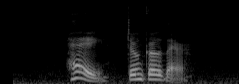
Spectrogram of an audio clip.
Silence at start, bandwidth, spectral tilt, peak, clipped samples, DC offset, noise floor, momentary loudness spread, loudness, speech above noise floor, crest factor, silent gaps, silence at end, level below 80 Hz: 0.65 s; 16 kHz; -5.5 dB/octave; -16 dBFS; under 0.1%; under 0.1%; -59 dBFS; 10 LU; -32 LUFS; 28 dB; 18 dB; none; 0.5 s; -64 dBFS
